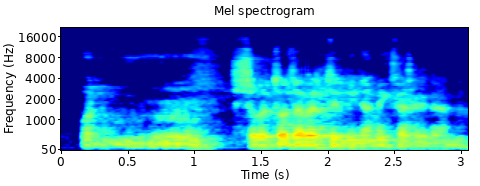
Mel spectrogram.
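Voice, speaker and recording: The voice has a dark, mellow tone, heard with audible room echo. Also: man. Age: 70s. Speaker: engineer and teacher, interviewee. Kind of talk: interview. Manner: halting.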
